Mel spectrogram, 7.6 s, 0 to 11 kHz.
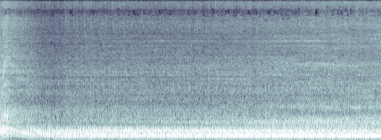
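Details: Rebuilt 6.0 LS V8 on a run stand, fed from a 5-gallon bucket fuel cell with a Silverado pump, after the new AC Delco crank sensor was swapped for the original GM one; strong, even rumble picks up quickly with no knocks or misses, normal start and rev.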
